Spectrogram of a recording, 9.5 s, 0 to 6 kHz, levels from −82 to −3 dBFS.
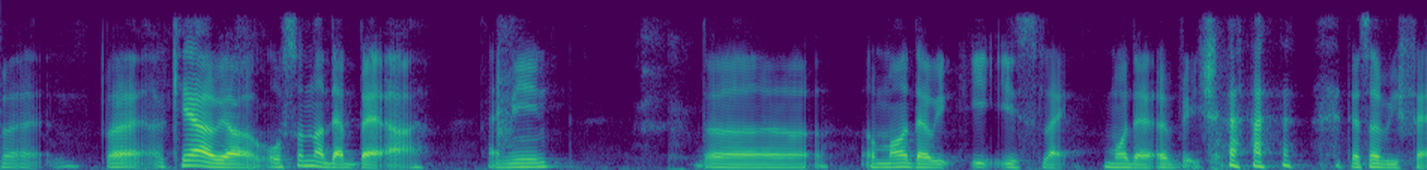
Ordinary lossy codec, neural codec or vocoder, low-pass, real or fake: none; codec, 16 kHz, 2 kbps, FunCodec, trained on Chinese and English, 25 frames a second; 5.4 kHz; fake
